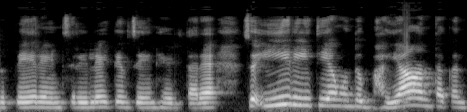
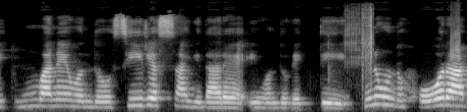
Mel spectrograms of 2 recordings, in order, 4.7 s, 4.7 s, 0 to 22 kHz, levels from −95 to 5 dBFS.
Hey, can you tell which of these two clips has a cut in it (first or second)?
second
